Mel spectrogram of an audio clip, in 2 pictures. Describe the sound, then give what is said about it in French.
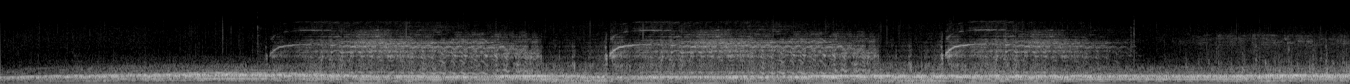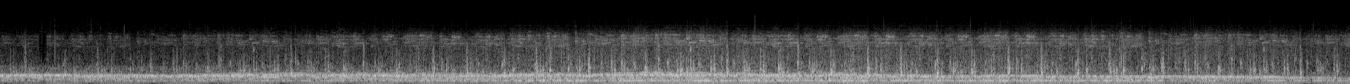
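A horse whinnies three times in quick succession, then steady galloping hooves take over as the riders set off at a gallop, rumbling continuously for the rest of the stretch, with no voices. “Et ils sont partis au galop.”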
